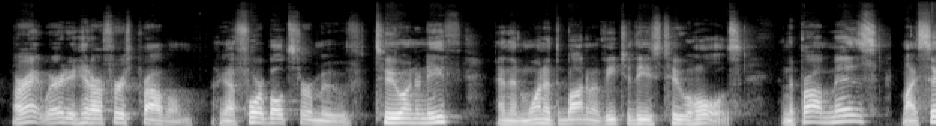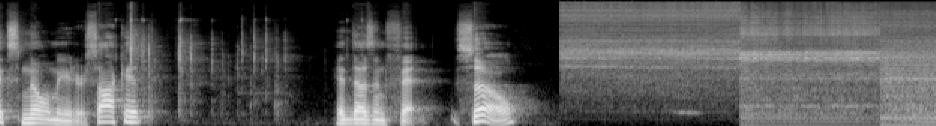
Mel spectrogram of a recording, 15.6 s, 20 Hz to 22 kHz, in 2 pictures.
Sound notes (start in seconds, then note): 8.8 socket clinking; 12.5 machine buzzing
